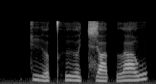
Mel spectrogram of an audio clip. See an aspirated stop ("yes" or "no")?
yes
